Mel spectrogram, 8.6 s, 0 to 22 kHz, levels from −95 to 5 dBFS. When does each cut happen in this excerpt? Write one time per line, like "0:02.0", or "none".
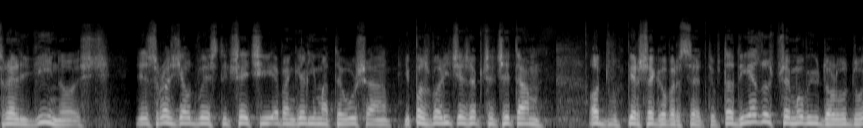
0:04.0
0:05.6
